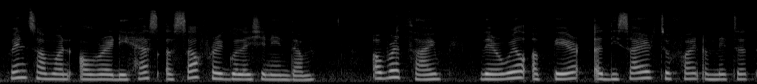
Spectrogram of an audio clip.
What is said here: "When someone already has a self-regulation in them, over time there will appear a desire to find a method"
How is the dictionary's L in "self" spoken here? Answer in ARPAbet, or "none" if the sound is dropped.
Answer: L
